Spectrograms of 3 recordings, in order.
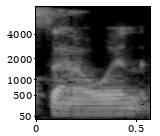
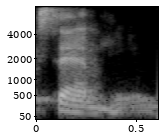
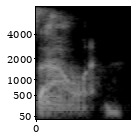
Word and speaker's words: Samhain: and uh it's called samhain and uh it's like of course low budget we had every what is it how do you spell that uh s-a-m-h-a-i-n it looks like samhien but it's pronounced samhain yes so uh we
